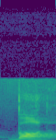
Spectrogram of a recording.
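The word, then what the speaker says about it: ضاد: Dad. Dad is from the sides. Okay? Dad is from the side, right side or left side or both sides.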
